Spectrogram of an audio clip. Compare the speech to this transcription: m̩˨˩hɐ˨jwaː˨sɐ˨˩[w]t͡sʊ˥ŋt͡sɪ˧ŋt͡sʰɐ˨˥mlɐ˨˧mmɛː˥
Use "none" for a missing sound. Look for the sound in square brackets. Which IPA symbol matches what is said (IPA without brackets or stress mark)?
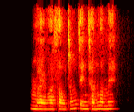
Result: w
